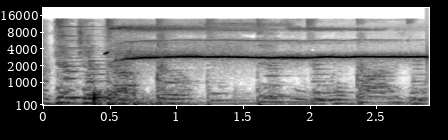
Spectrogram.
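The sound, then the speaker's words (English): A high, steady whistle tone from a 3D-printed whistle, the first of three, starts about half a second in and holds continuously to the end, fairly loud over a busy low background. “You didn't know you could 3D print whistles, huh?”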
